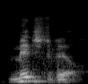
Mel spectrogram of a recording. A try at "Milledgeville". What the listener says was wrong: Milledge? You said Midge. Midgeville.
